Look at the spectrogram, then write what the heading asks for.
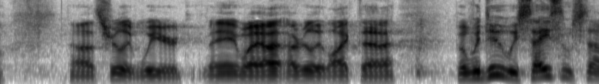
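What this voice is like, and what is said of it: Usual voice. Nothing is said of it.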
